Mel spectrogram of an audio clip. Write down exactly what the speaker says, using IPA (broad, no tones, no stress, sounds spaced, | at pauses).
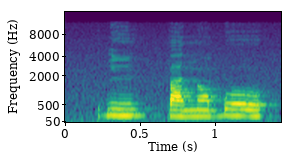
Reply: ɗ ĩ pː a n ɔ̃ ɓ o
